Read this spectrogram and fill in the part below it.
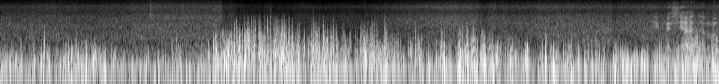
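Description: Strong Typhoon Egay wind and heavy rain lash a pier in Bacolod City, roaring in loud broadband gusts that surge and fade unevenly throughout.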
